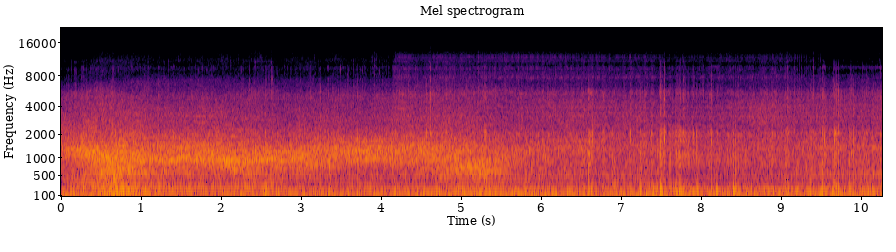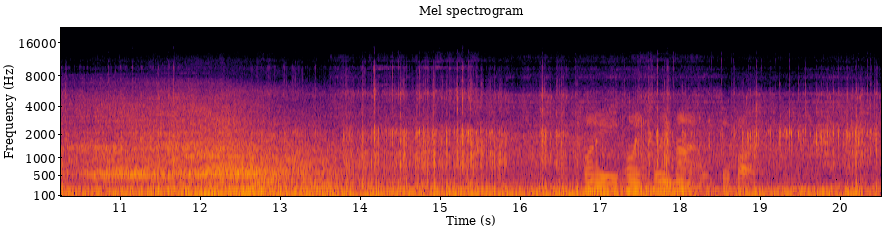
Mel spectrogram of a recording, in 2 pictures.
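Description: Steady wind and road noise on a moving road bicycle's camera microphone, with passing motor traffic swelling and fading; the louder swell, about eleven to thirteen seconds in, is an oncoming semi truck going by.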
